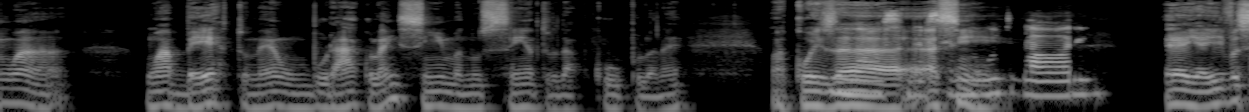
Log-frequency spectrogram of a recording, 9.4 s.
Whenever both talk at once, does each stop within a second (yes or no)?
yes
